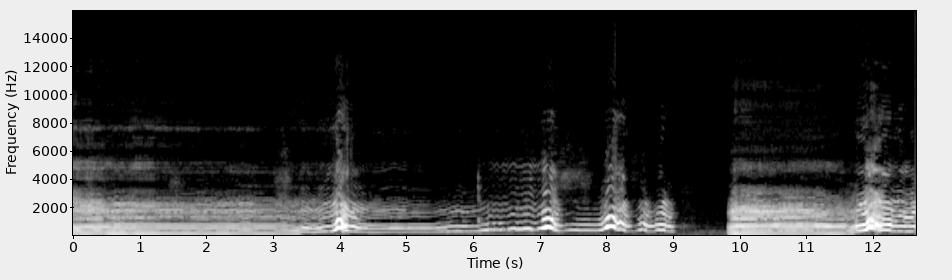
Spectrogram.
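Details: Doberman producing a long, sustained howl: a steady low tone that leaps upward, then several quick pitch swoops and wobbles, a short silence, and the howl starting again low before another sharp rise.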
